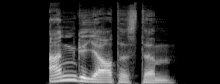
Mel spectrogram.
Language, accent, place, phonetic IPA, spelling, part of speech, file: German, Germany, Berlin, [ˈanɡəˌjaːɐ̯təstəm], angejahrtestem, adjective, De-angejahrtestem.ogg
- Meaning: strong dative masculine/neuter singular superlative degree of angejahrt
